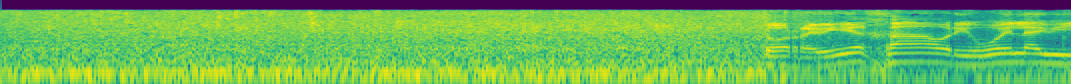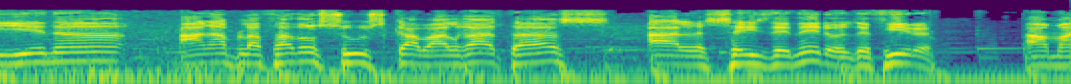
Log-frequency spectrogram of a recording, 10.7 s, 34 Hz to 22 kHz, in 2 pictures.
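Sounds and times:
steady rain falling in Alicante Spain: 0.0s - 6.0s
low rumble: 0.0s - 9.7s
speech: 3.8s - 10.6s.

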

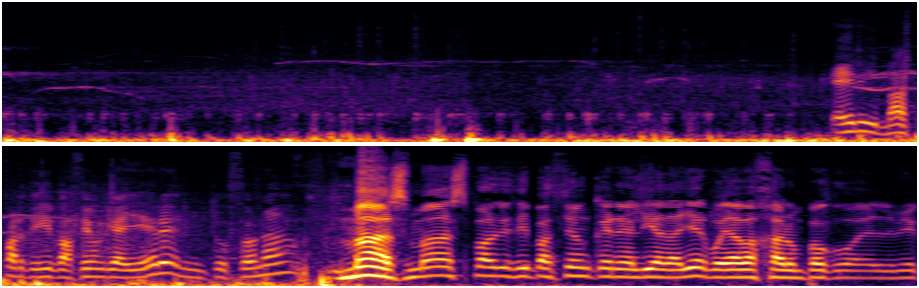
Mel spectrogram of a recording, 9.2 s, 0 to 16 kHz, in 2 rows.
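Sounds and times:
whistles: 0.0s - 5.4s
crowd of neighbours applauding and cheering from balconies: 0.0s - 6.4s
speech: 4.2s - 9.1s.

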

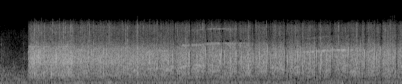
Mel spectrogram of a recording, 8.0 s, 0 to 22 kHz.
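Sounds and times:
large audience applauding after a film screening: 0.6s - 8.0s
faint cheers: 2.6s - 8.0s.

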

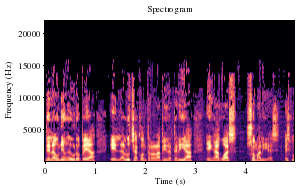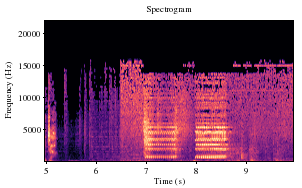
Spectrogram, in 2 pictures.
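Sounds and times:
speech: 0.0s - 5.3s
telephone ringing with bright electronic trilling bursts at a naval anti-piracy headquarters: 7.0s - 8.8s.

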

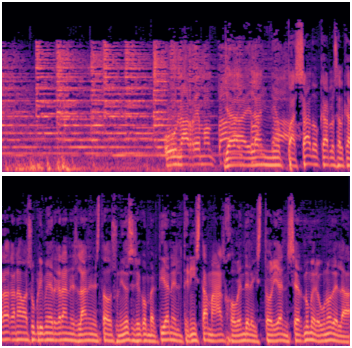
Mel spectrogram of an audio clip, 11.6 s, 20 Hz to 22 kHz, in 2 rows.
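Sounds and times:
village church bells swung in celebration: 0.0s - 4.9s
speech: 2.8s - 11.6s.

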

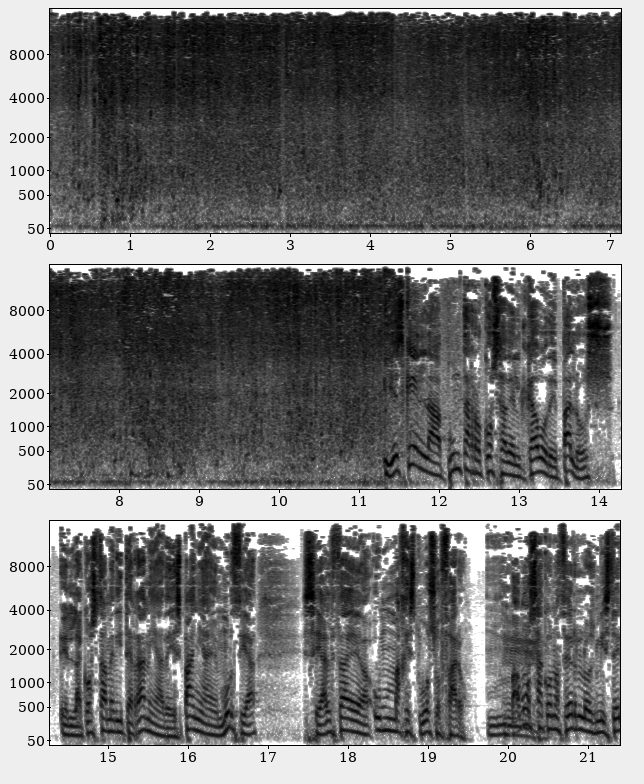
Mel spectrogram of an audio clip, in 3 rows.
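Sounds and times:
sea waves: 0.0s - 12.8s
speech: 11.3s - 21.4s.

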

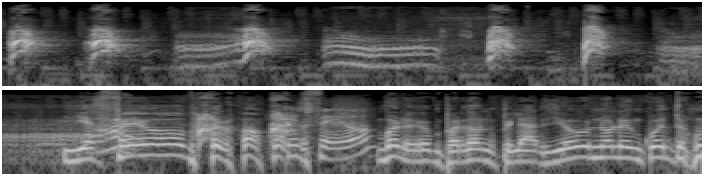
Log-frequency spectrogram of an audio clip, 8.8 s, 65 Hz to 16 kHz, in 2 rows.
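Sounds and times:
Yorkshire Terrier barking and growling: 0.0s - 4.8s
speech: 4.8s - 8.7s.

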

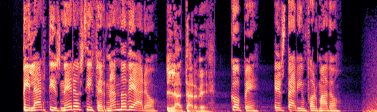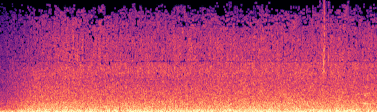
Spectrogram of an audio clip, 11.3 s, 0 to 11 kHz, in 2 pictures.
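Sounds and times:
speech: 0.4s - 5.2s
water rushing from a breached dam: 5.5s - 11.3s.

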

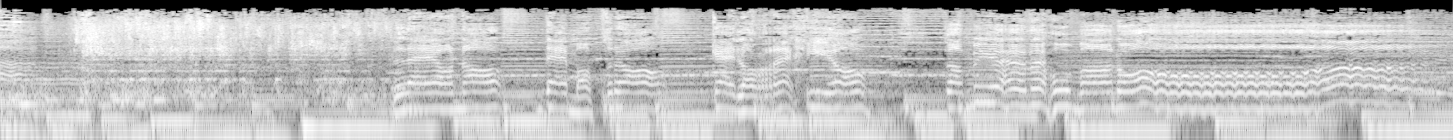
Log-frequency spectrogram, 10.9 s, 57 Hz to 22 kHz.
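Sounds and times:
toilet cistern flushing: 0.6s - 3.1s
speech: 3.0s - 10.3s.

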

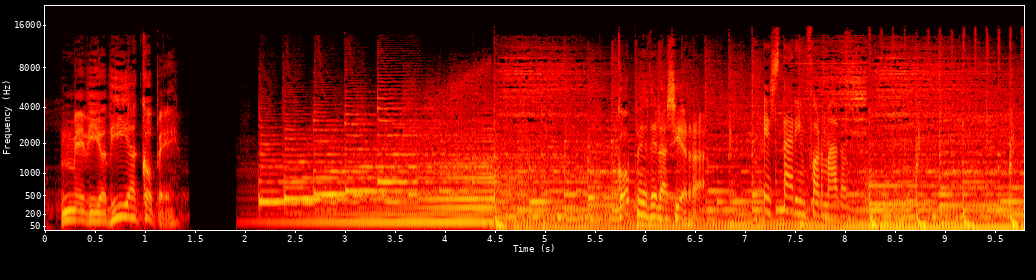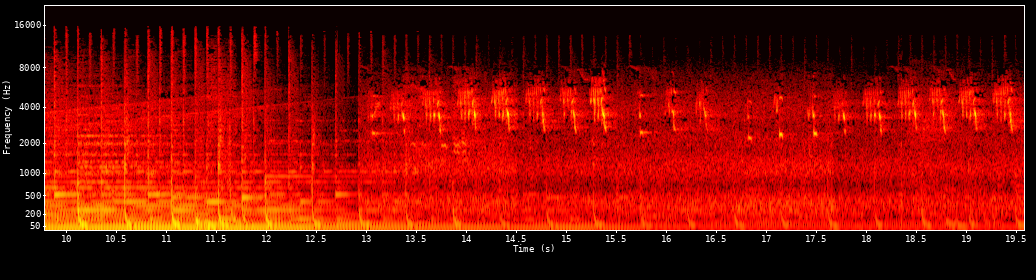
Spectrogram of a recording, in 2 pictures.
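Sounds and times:
speech: 0.2s - 1.4s, 5.8s - 8.6s
music: 1.9s - 19.5s.

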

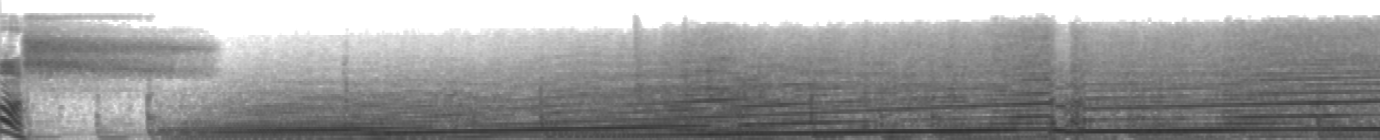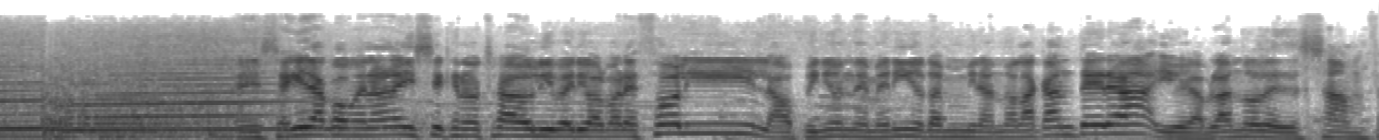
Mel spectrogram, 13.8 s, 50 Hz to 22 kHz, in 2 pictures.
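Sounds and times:
speech: 0.0s - 1.4s, 8.2s - 13.7s
Yamaha motorcycle engine revving: 1.0s - 8.4s.

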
